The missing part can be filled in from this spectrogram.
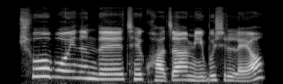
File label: neutral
